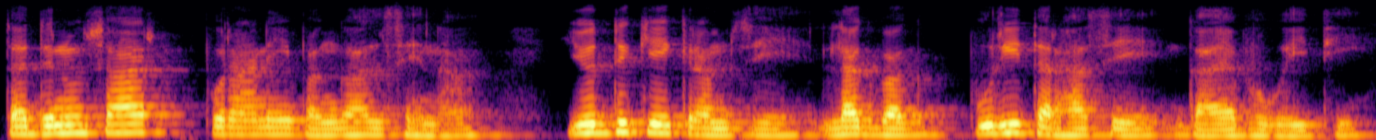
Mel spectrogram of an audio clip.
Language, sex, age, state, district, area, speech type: Hindi, male, 18-30, Madhya Pradesh, Bhopal, urban, read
